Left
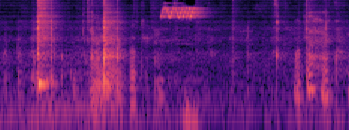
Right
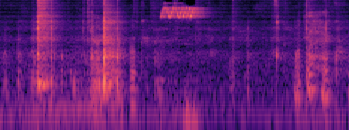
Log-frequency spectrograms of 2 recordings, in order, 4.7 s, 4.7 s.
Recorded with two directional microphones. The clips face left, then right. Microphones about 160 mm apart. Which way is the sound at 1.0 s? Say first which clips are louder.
Right 2 dB; 10° left (ahead or behind).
